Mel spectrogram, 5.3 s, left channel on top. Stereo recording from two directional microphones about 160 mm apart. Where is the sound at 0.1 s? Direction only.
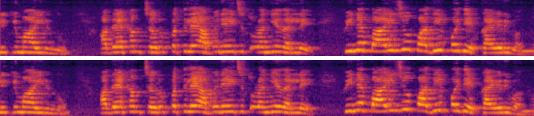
35° right (ahead or behind).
